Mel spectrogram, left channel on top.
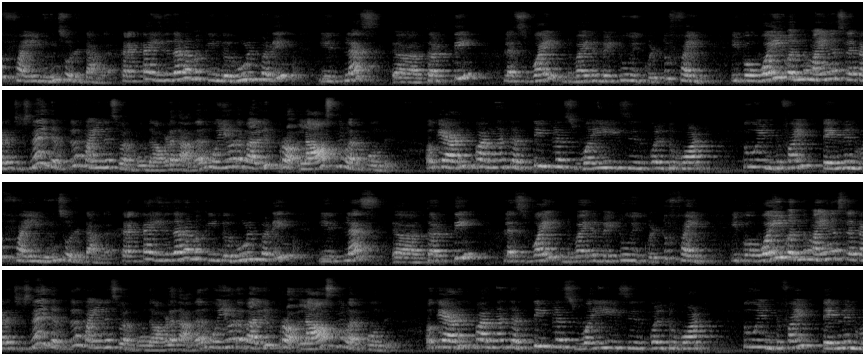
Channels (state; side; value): normal; both; correlation 0.43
